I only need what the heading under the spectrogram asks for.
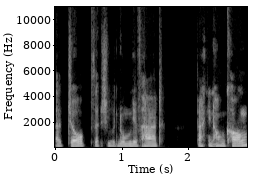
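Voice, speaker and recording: Against a silent background in a very clean recording, a woman with a British accent speaks in a fairly low pitch with a monotone, flat intonation and a dry, close sound with no echo. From South London, England. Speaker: educator. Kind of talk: podcast interview. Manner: hesitant, many fillers.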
